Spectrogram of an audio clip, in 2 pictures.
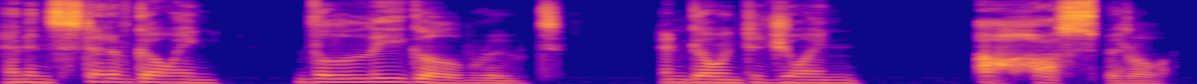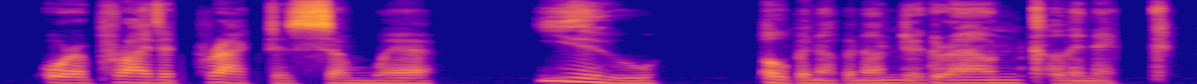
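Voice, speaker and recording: A man voicing a male dragon who poses as a mafia boss, speaking with slow, purring, mocking menace. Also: medium pitch, dry recording, studio quality, natural voice. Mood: silky menace. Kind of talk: roleplay audio drama.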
